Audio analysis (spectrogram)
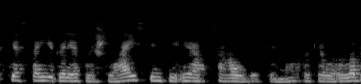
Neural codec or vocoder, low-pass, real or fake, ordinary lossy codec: none; 7.2 kHz; real; Opus, 32 kbps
